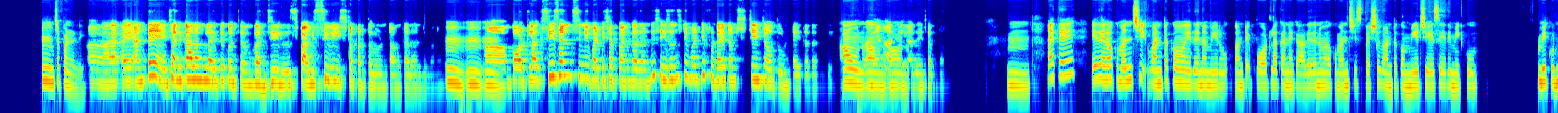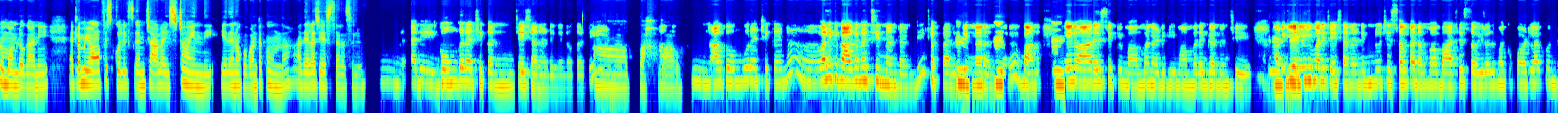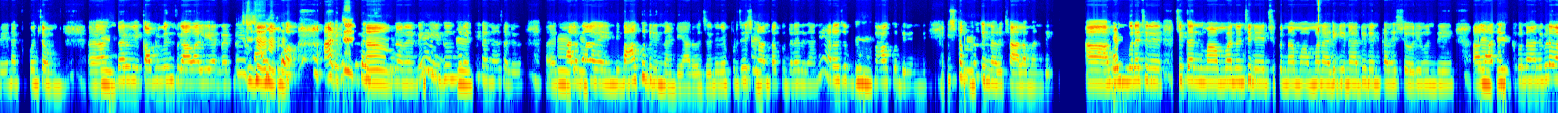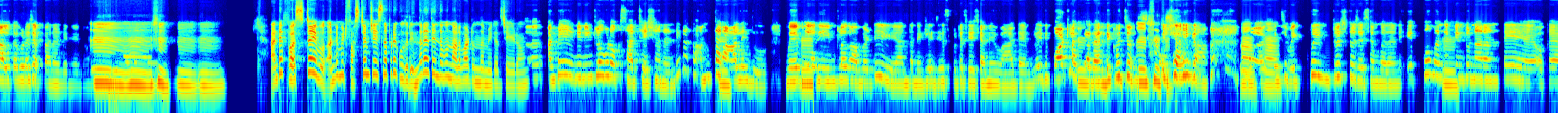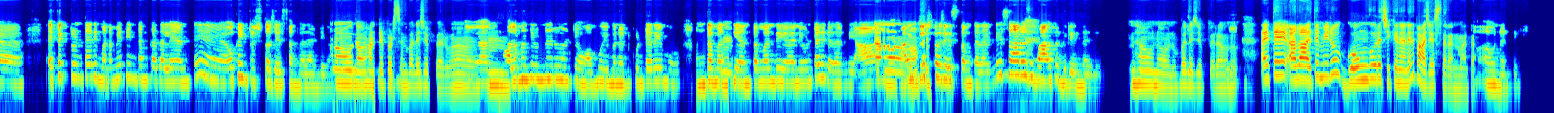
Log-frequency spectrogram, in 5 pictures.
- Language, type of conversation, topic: Telugu, podcast, పొట్లక్ పార్టీలో మీరు ఎలాంటి వంటకాలు తీసుకెళ్తారు, ఎందుకు?
- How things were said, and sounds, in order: horn; in English: "స్పైసీవి"; in English: "పాట్‌లక్ సీజన్స్‌ని"; in English: "సీజన్స్‌ని"; in English: "ఫుడ్ ఐటెమ్స్"; in English: "స్పెషల్"; in English: "ఆఫీస్ కొలీగ్స్"; other background noise; tapping; in English: "వావ్!"; in English: "రెసిపీ"; in English: "కాంప్లిమెంట్స్"; giggle; unintelligible speech; chuckle; in English: "స్టోరీ"; giggle; in English: "ఫస్ట్"; in English: "ఫస్ట్ టైమ్"; in English: "మేబీ"; in English: "నెగ్లెక్ట్"; in English: "పాట్‌లక్"; giggle; in English: "స్పెషల్‌గా"; chuckle; in English: "ఇంట్రెస్ట్‌తో"; in English: "ఎఫెక్ట్"; in English: "హండ్రెడ్ పర్సెంట్"; in English: "ఇంట్రెస్ట్‌తో"; unintelligible speech; giggle; in English: "ఇంట్రెస్ట్‌తో"; in English: "సో"; unintelligible speech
